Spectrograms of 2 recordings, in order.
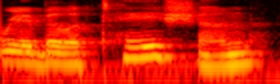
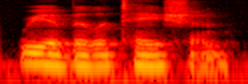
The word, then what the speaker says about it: rehabilitation: it matches with rehabilitated but rehabilitation my primary stress is on the t syllable now the second to last syllable rhea bill there's my if sound or i often use the schwa there rehabilia tay and then finally my tion ending sounds like shun rehabilitation again try practicing in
